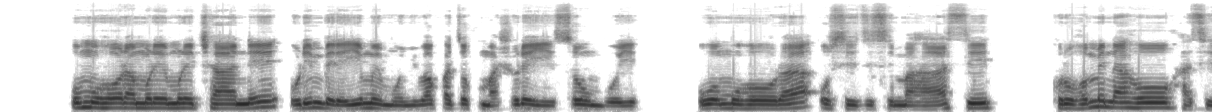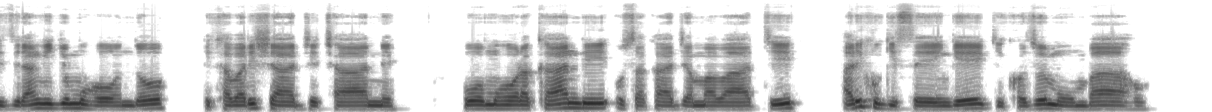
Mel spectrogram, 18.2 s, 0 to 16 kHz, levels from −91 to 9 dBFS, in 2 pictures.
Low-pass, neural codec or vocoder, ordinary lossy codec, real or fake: 14.4 kHz; none; AAC, 96 kbps; real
